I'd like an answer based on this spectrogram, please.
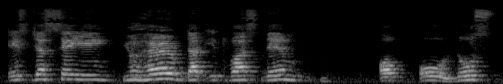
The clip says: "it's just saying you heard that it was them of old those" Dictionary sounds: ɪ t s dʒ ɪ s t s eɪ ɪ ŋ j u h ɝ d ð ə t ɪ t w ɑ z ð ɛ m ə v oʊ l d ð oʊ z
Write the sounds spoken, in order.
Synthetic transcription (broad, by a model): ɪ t s dʒ ɪ s t s eɪ ɪ ŋ j u h ɝ d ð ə t ɪ t w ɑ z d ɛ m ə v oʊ d oʊ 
